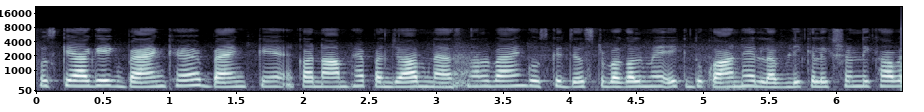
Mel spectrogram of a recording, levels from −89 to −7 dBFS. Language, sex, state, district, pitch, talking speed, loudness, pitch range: Hindi, female, Bihar, Katihar, 230 Hz, 260 wpm, -17 LUFS, 220-245 Hz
